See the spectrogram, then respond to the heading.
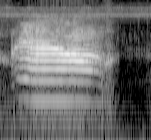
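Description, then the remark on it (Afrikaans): A single drawn-out cat meow, fairly loud, lasting about a second before fading into quiet. No one speaks. “Sy kat”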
